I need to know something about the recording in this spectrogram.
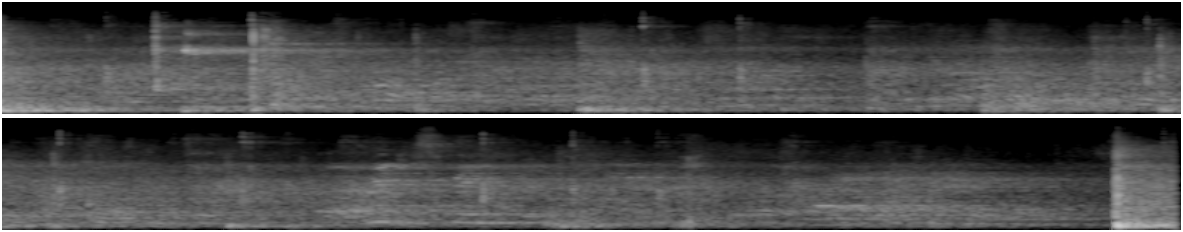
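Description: A ping-pong ball clicks back and forth on paddles and a table in an echoing hall.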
